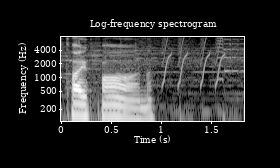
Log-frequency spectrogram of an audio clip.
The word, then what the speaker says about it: Typhon: It's not Typhoon because Typhoon's spelled with 2 O's. So it's Typhon.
